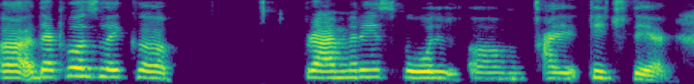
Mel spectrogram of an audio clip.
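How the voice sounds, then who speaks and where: At a fairly quick pace, a woman speaks with fairly even intonation. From India, Assam. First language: Bengali. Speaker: podcast host, English teacher. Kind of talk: casual interview chat. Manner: halting, many fillers.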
